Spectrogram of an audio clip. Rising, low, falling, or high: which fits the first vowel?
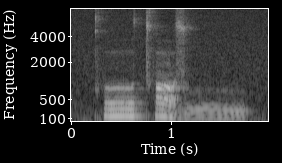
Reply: high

